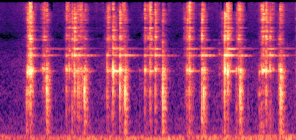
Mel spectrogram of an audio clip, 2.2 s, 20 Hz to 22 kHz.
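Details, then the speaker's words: Lexus LS400 old fuel filter, removed after a new fuel pump failed to fix the car dying under throttle: quick irregular clinks and rattles when shaken; the element came loose inside, blocking fuel and starving the engine. "the filter element came loose inside the pump was blocking the outside the side that feeds the fuel to the motor which was blocking the fuel and starving the motor of fuel"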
